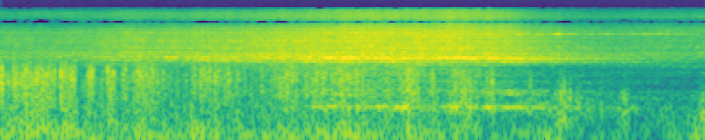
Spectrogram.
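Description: Diesel locomotive running past close by, followed by the steady rumble of double-deck passenger cars rolling through behind it.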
